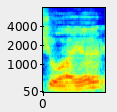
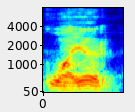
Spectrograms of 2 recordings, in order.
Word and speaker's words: choir: It looks choir, but it is not choir, it is choir. CHOIR is choir. CH gives K sound and we shall pronounce it choir.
